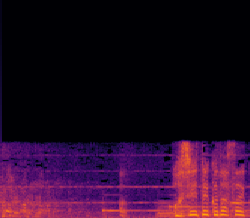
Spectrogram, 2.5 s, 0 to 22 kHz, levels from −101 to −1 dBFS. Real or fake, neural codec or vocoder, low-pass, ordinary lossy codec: real; none; none; none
